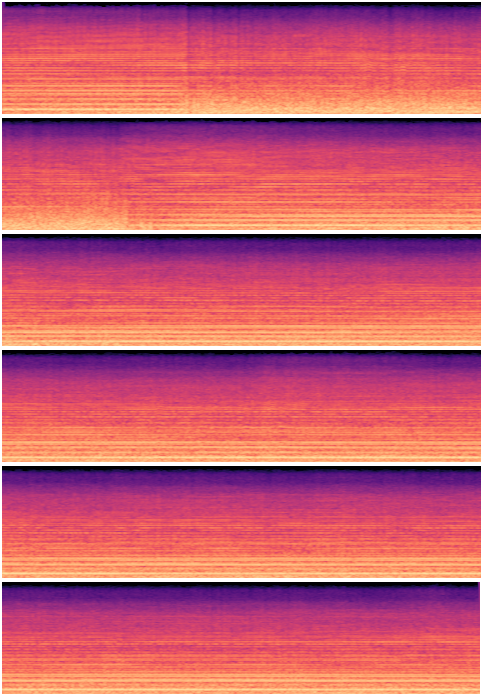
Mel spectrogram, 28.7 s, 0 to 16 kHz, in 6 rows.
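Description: Motorcycle engine holding steady high revs at about 140 km/h, a constant drone under a rush of wind. A couple of seconds in, the engine tone is swamped by rough rushing noise for about four seconds, then comes back steady.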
